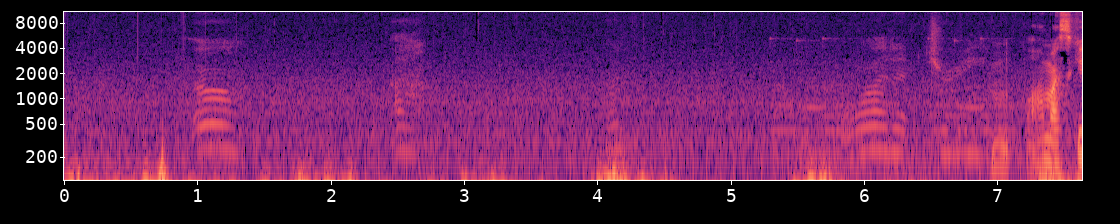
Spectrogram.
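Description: A young boy speaks softly.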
